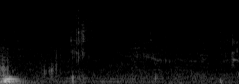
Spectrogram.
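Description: A pause in a man's spoken lecture: the end of his last word right at the start, then a near-quiet gap with a few faint mouth clicks.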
